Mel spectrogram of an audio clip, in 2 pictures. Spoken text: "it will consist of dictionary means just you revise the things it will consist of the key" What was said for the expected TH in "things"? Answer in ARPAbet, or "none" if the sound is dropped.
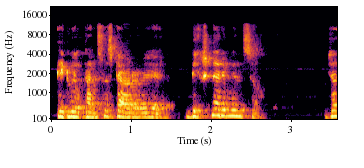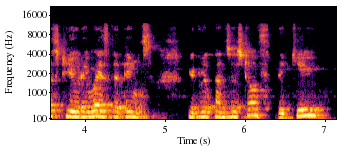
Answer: T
